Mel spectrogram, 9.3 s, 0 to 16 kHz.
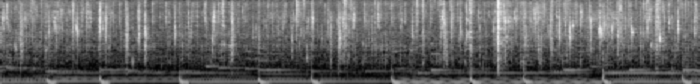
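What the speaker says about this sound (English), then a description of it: "Now I am going to add 1 cup of sliced button mushroom and I am going to saute it again." Sliced button mushrooms sautéing in a pan, a steady sizzle broken by repeated scraping and stirring knocks at an irregular pace, close and fairly loud with no talking.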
